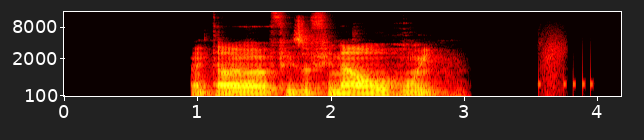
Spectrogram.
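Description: A young man speaks briefly and loudly into a close microphone.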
